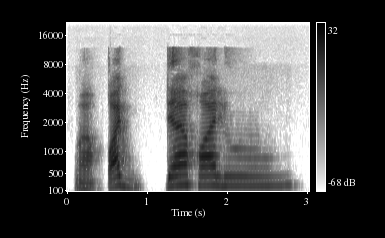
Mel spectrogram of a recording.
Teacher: وَقَدْ دَخَلُوا، یہ دیکھیے دال متماثلین ہو گئے، اور اس کی صغیر کامبینیشن کیسی کہ دال ساکن، پہلا دال ساکن اور دوسرا متحرکہ، تو اس لیے اس دال میں ادغام ہو گیا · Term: ادغام کامل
